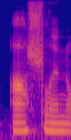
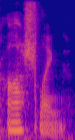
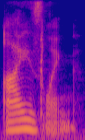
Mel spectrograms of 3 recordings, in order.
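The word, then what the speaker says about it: Aisling: the actual name would be pronounced Ashlin or Ashling. They wouldn't be able to pronounce that. They would read it Eling.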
